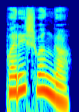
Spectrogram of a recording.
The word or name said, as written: ಪ್ರಸವಾಂಗ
